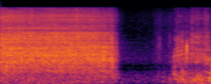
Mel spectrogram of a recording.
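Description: Homemade electric snowmobile braking hard on ice: a loud, steady scraping noise that cuts off suddenly just over a second in as it comes to a stop. The brakes are working well.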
